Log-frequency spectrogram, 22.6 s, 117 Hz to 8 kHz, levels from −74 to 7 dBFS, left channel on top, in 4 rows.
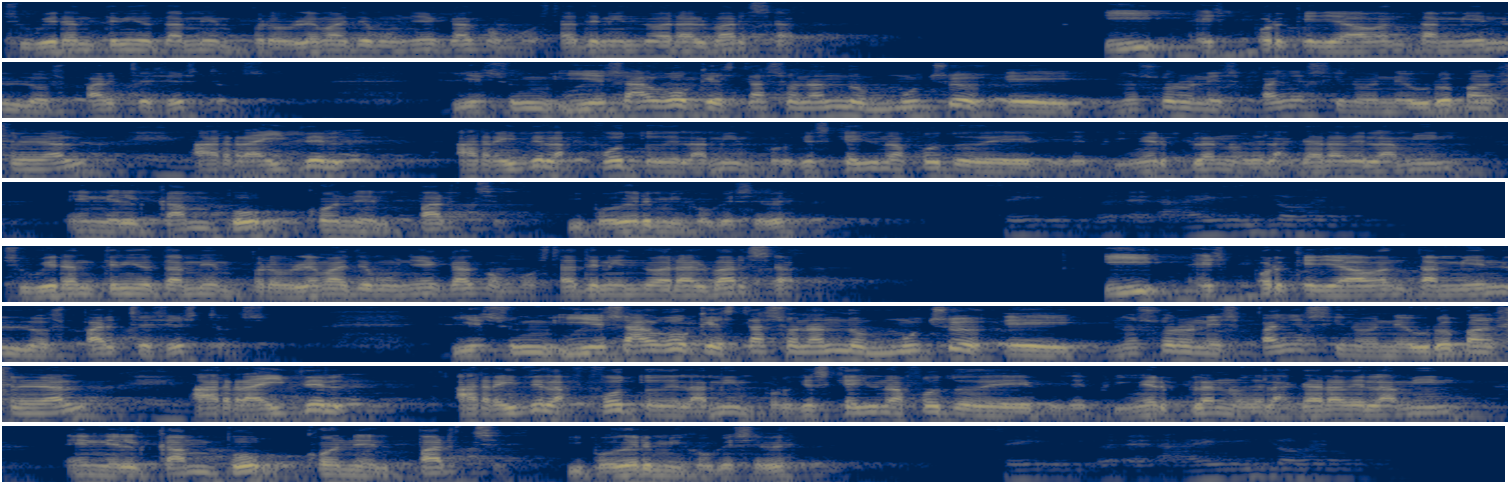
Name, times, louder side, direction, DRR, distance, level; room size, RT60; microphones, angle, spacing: voice 1, 0.0-3.0 4.1-6.6 6.9-11.6 12.0-12.6 13.0-16.8 17.2-19.9, right 2 dB, 80° right, 2 dB, 2.2 m, -28 dB
voice 2, 4.4-4.7 7.2-8.3 11.7-12.7 20.6-21.9, equal, 10° right, 0 dB, 6.9 m, -49 dB
26.5 x 22.0 x 9.9 m, 0.76 s
head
